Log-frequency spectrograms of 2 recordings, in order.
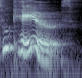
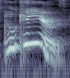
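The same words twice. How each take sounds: First: Said in the usual way. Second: High, scoffing who cares; dismissive. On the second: Shown as a demonstration. Vlogger scoffing at the cast's worries, high and dismissive. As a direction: toss it off, mocking anyone who would care. Repeats it, pitched way up.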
